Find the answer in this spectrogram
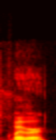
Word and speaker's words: quiver: us how to pronounce quiver so with a qu sounds like a w followed by a short eye so I qu qu so make sure it's not qu watch out for that e sound um so if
